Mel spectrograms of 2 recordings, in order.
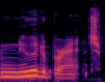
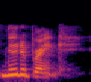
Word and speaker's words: nudibranch: my whole life you i pronounce this word new to branch but it's not is it yeah it's new to brink new to brink see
